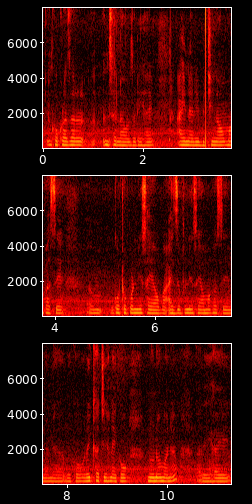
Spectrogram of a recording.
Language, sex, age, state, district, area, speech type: Bodo, female, 18-30, Assam, Kokrajhar, rural, spontaneous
